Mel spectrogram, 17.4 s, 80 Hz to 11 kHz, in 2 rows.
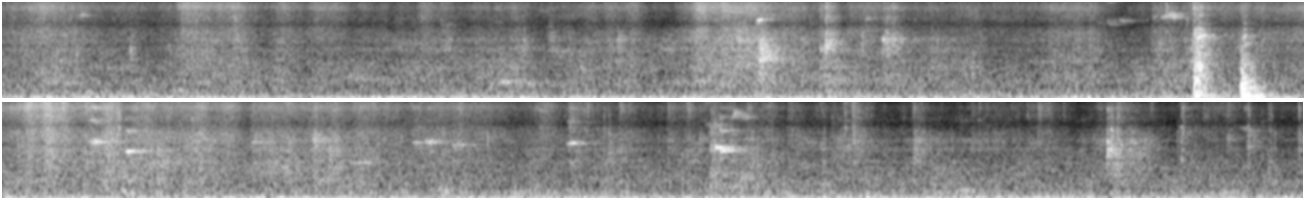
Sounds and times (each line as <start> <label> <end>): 0.0 moving sounds were coming from the garbage bins 17.3
0.0 people came to throw away their trash 17.3
7.9 slamming the door 8.6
